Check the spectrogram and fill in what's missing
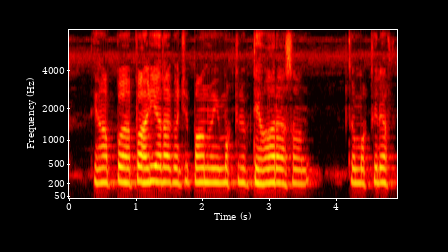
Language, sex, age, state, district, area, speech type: Kashmiri, male, 30-45, Jammu and Kashmir, Kupwara, urban, spontaneous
